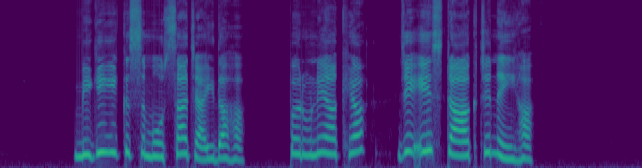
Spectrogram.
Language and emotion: Dogri, sad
